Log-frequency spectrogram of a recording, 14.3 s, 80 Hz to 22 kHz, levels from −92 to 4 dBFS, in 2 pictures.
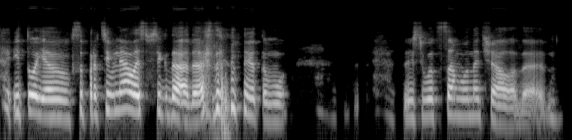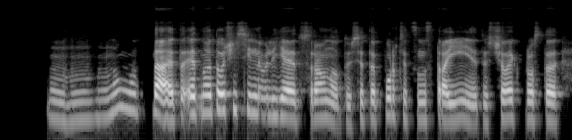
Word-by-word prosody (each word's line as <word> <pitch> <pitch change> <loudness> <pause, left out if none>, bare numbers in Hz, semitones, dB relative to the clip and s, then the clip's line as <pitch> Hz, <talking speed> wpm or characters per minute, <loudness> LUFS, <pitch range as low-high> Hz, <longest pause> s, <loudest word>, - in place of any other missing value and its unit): И 245 - -2
то 250 0 +6
я, 205 -2 +2
э, - - -23
сопротивлялась 255 +3 +3
всегда, 225 -8 +4
да, 175 0 +5
да, 280 - +2 0.2
этому. 180 -5 -4 1.4
То - - -12
есть 195 +1 -10
вот 210 0 -4
с - - -28
самого 215 -2 -2
начала, 205 -8 -3
да, - - -7
м 195 - -18 0.8
Мгм, 185 0 -14
ну 235 +10 -10
вот 265 -1 -6 0.2
да, 245 - +8
это 180 0 0
это, 235 0 +1
ну 245 - -1
это 245 +2 +2
очень 260 +1 0
сильно 250 -3 -6
влияет 210 -3 0
всё 195 0 -10
равно, 195 -4 -3
то 160 - -15
есть 160 - -10
это 185 0 -4
портится 195 -2 -7
настроение. 180 -2 -3
То 165 - -13
есть 165 0 -16
человек 195 +1 -3
просто, 180 -2 -2
200 Hz, 165 wpm, -21 LUFS, 185-235 Hz, 1.4 s, да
